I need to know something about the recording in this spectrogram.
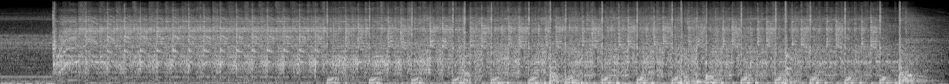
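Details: Turbo KA24DE swapped into RWD Honda Civic, first start-up: starter whir then lumpy uneven firing about four beats a second that never smooths; misfire from a bad cam trigger signal.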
